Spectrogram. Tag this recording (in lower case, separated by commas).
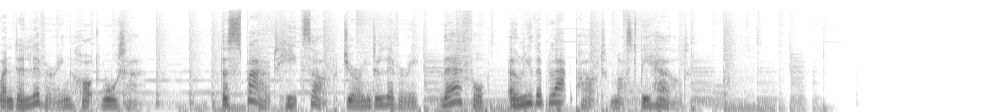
music, speech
